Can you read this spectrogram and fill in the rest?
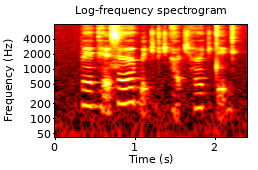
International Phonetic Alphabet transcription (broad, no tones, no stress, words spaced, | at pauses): pɛːɡʱɛ̰ sɜːɓɛ̰t͡ʃ ɡə̰t͡ʃɡʱa̰t͡ʃhɜːt͡ʃ tḛɡ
